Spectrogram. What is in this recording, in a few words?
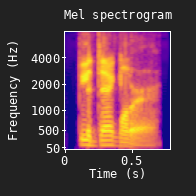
"bedeguar", American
